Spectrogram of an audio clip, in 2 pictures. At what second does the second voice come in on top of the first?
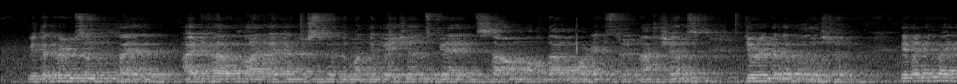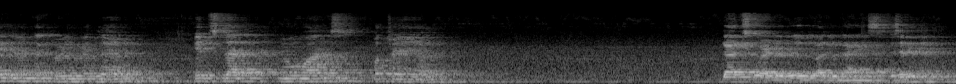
none

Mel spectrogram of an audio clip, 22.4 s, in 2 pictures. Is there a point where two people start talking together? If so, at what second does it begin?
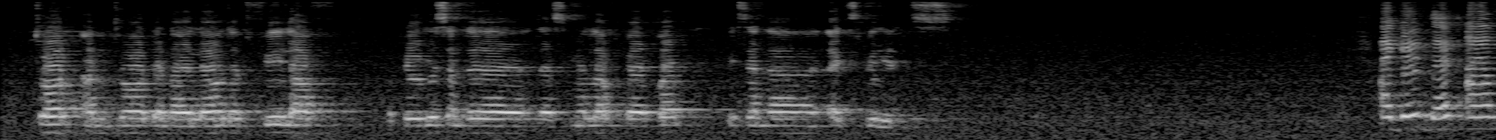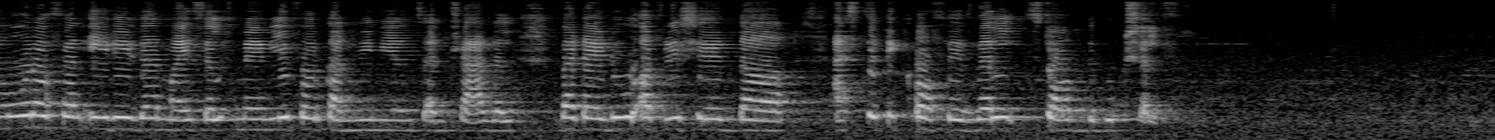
none

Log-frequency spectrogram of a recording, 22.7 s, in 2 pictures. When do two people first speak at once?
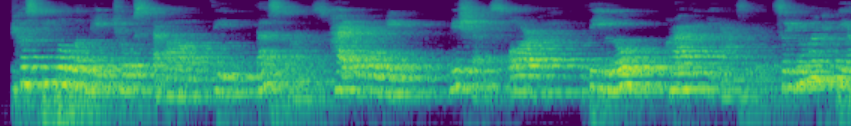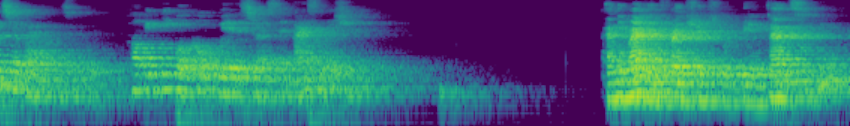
none

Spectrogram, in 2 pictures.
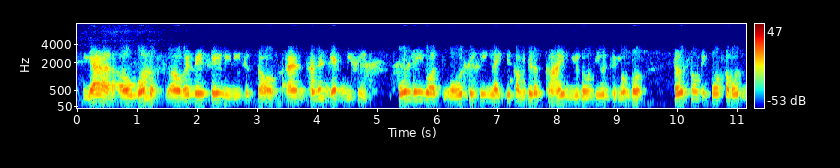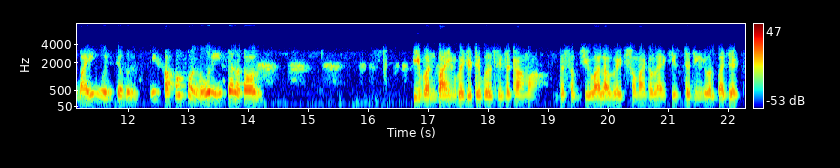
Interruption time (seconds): none

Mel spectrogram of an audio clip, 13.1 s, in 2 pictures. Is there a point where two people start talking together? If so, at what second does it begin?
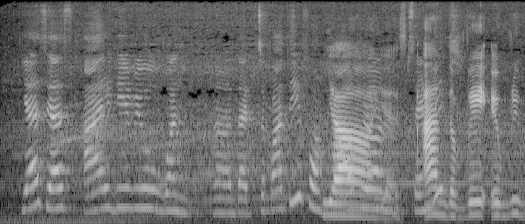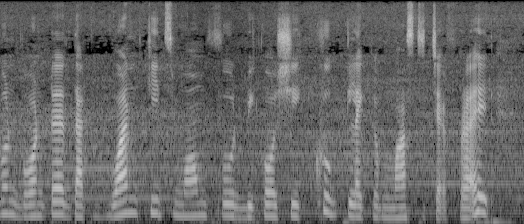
4.0 s

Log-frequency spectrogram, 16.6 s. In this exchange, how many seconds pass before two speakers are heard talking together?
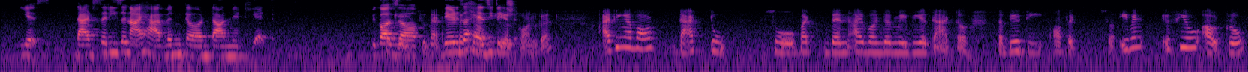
5.2 s

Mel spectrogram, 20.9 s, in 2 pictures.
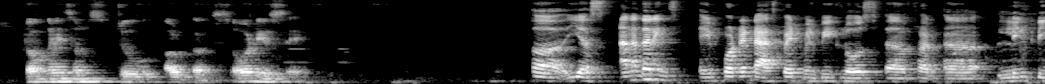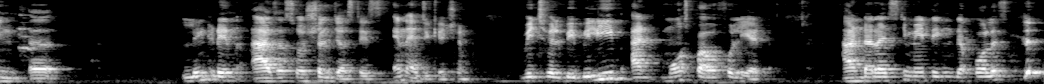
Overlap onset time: none

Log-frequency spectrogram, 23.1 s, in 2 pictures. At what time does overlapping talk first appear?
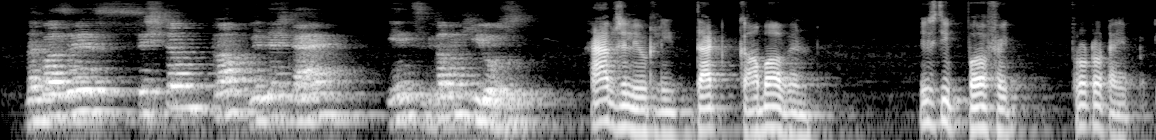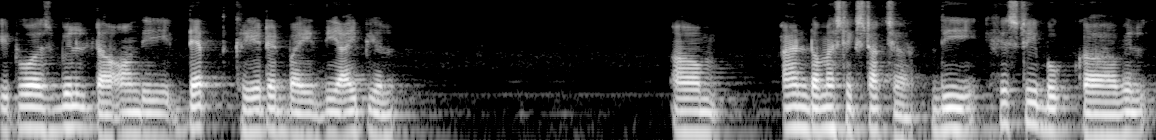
none

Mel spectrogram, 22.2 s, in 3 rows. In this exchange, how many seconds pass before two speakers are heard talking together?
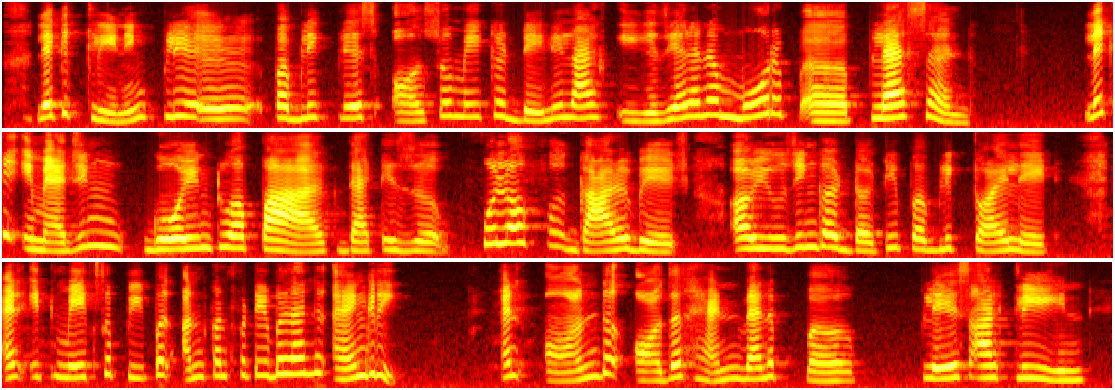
none

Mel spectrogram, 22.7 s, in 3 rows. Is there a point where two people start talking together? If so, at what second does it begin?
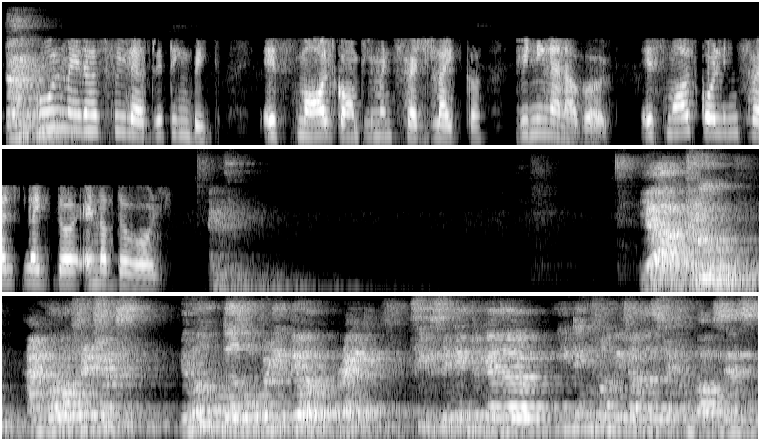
none

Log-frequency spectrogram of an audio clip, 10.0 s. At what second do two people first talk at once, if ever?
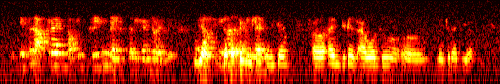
4.0 s

